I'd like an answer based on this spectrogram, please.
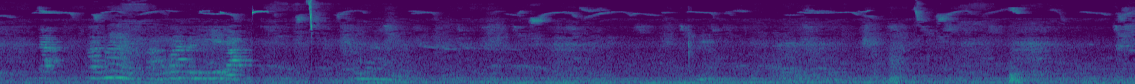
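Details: Baby marmoset named Ti with its family: thin, very high chirps and short downward-sweeping twitters repeat steadily throughout, quiet overall, with a few soft knocks and a low background murmur.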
